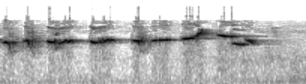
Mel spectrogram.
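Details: Loud, clear whistles from a home-kept oriental magpie-robin, repeated about twice a second at a steady pitch. The song ends in a slightly higher, sliding phrase.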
